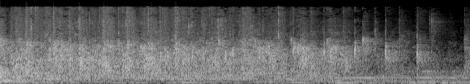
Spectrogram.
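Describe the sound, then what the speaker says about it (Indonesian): A crowd claps loudly and continuously, dense applause filling the room before thinning slightly toward the end. "Tepuk tangan buat Bapak Ibu."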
